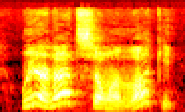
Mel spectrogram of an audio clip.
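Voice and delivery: high, light Scarecrow voice. Acted. Scarecrow cheering his friends in the throne room. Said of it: "said the new ruler".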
